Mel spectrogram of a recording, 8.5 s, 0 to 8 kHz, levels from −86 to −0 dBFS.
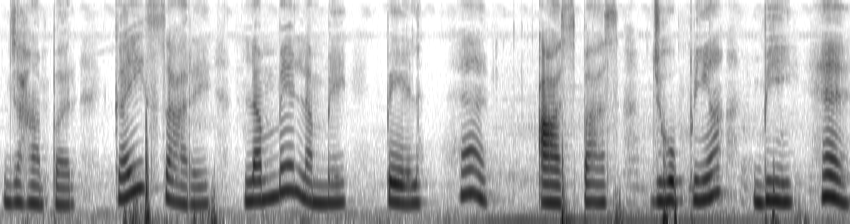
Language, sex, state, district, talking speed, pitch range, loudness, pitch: Hindi, female, Madhya Pradesh, Dhar, 85 wpm, 200-245 Hz, -20 LUFS, 215 Hz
